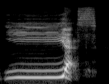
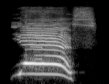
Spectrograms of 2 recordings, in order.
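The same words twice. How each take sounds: First: It is said at normal volume. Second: It is yelled loudly.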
